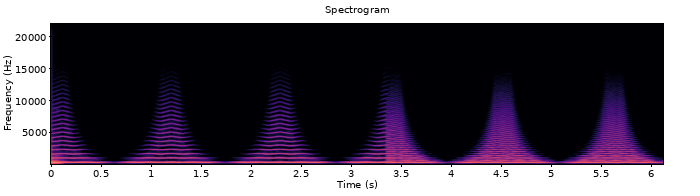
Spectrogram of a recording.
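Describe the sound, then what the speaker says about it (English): A Reaktor synthesizer plays a filtered square-wave tone with low cutoff in six even repeated pulses, each swelling brighter and fading, loud and alone. "So that's just a filtered square wave at this point with the auto"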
